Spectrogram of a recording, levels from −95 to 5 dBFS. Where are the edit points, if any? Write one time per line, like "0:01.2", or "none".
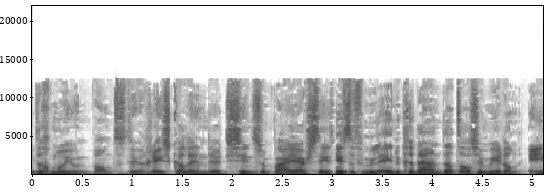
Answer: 0:01.9
0:03.0
0:03.7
